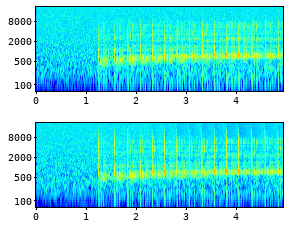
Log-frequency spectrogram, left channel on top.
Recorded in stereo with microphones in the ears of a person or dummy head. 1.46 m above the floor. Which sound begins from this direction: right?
Cutlery clinking, at 1.2 s.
